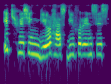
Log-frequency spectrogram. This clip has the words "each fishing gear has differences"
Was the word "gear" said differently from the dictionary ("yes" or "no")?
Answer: yes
